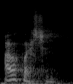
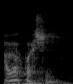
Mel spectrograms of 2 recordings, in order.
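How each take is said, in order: No difference in how they are said.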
